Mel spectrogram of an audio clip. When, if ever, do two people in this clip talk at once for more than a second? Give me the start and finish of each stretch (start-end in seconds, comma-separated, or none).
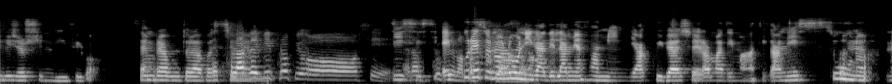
3.9-5.3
